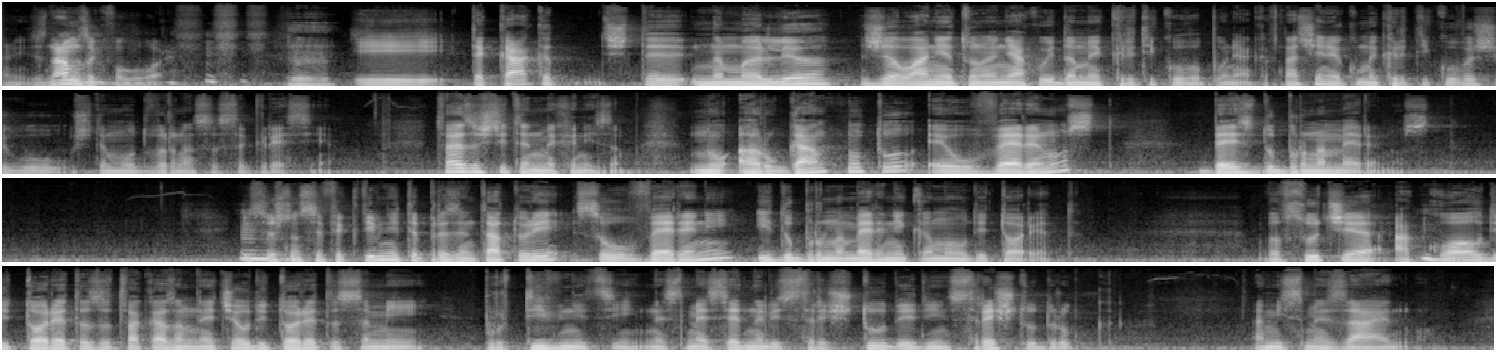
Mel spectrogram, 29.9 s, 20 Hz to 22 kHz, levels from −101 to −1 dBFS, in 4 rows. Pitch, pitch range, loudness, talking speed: 110 Hz, 100-125 Hz, -24 LUFS, 140 wpm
